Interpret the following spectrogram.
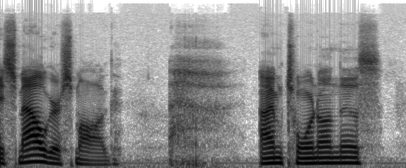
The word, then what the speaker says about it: Smaug: But I do think Smaug sounds cooler than Smog. Because Smog just sounds like smoke. Yeah, smoke fog. Yeah. Yeah, that's so fair. We'll say Smaug. Yeah. Canonically on Cool. Oliphaunts Motorcycle Club, the pronunciation is Smaug.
